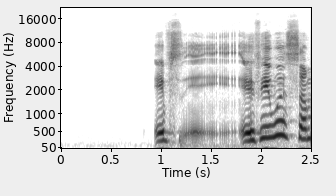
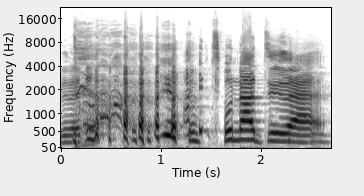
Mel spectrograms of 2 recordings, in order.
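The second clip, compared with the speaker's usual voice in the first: laughing denial; 4 dB louder, much slower than usual. Real, not acted.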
